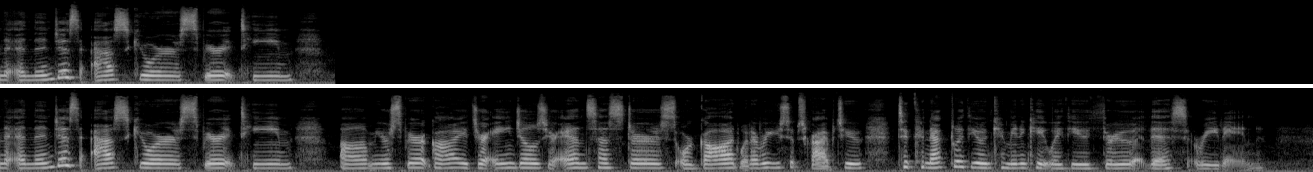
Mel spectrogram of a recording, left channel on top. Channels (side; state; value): left; drops out; at 3.4 s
